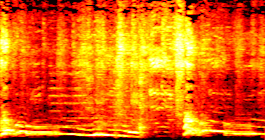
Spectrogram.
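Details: Pet Westie howling on hearing Sam Smith; a drawn-out descending howl followed by a second rising wail, loud and wavering, over quiet background music.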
